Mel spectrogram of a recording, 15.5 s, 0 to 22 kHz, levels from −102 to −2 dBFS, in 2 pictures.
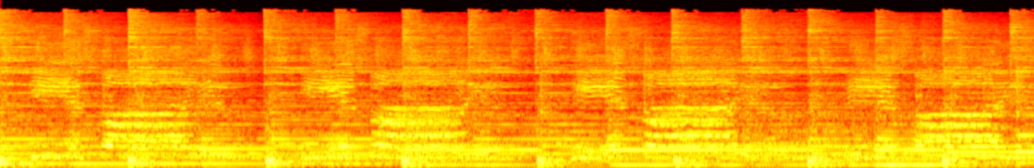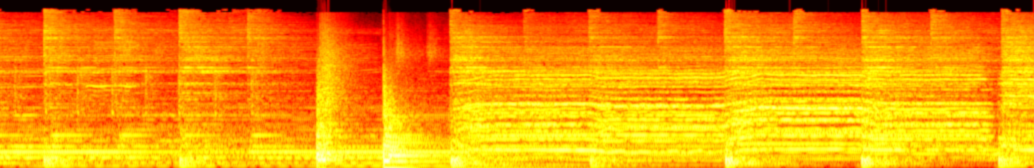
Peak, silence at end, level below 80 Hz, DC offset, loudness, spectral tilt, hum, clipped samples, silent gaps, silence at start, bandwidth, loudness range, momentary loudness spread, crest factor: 0 dBFS; 0 s; -32 dBFS; under 0.1%; -14 LUFS; -3.5 dB/octave; none; under 0.1%; none; 0 s; 17.5 kHz; 5 LU; 8 LU; 14 dB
